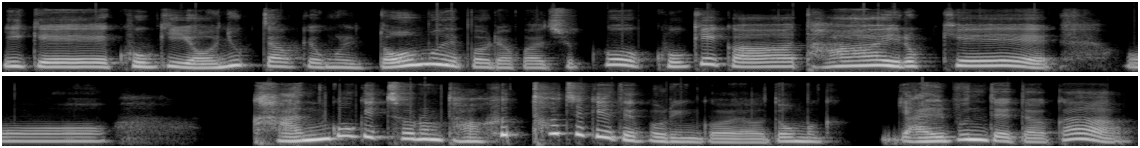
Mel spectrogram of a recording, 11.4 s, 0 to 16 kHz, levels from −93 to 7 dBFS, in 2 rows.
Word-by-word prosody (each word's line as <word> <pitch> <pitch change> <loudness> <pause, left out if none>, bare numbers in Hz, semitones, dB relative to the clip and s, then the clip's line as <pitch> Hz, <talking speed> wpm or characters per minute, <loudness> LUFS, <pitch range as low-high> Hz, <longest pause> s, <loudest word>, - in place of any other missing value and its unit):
이게 190 -3 +1
고기 195 0 -2
연육 195 +12 0
작용을 180 -6 -6
너무 260 - +5
해 240 - +1
버려 175 -4 -6
가지고 170 - -4
고기가 205 -3 -2
다 220 +6 +1
이렇게 220 -3 +1 0.3
어 175 0 -6 0.7
간 205 +8 +5
고기처럼 335 - +2
다 170 -3 -3
흩어지게 475 - +2
돼 210 -5 -1
버린 160 -5 -4
거예요. 135 -1 -5
너무 170 +1 -3
그 - - -22 0.3
얇은 180 +9 +3
데다가 180 - -2
195 Hz, 260 characters per minute, -23 LUFS, 175-240 Hz, 0.7 s, 너무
